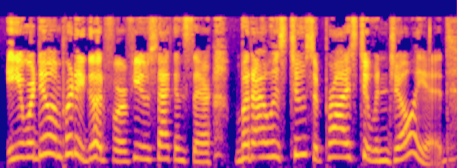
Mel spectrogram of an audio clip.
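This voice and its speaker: Feisty, bright-voiced female sidekick. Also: sits high, lively intonation, normal speed. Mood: wry. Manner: sassy, emphatic, sarcastic. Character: feisty, wisecracking young female superhero sidekick. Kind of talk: 1930s radio adventure serial acting.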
